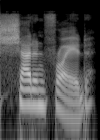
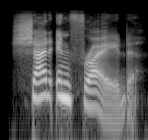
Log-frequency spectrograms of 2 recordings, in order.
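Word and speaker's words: Schadenfreude: of wooden Birds struck with mads the correct pronunciation of this word is shad and Fred shad and Fred shad and Fred it means pleaser derived from someone else misfor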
